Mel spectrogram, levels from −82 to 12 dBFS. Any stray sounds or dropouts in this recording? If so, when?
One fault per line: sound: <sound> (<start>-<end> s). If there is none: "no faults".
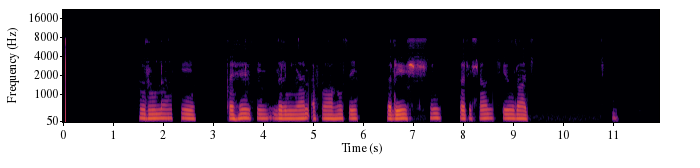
no faults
